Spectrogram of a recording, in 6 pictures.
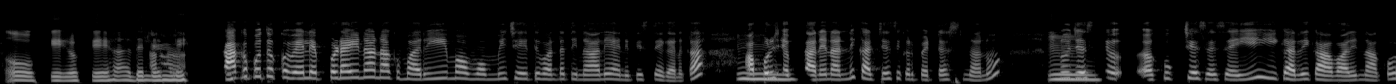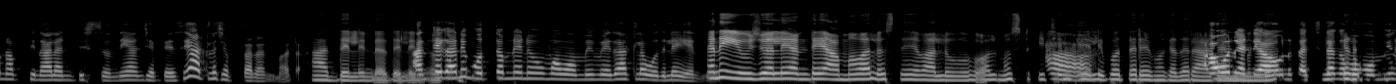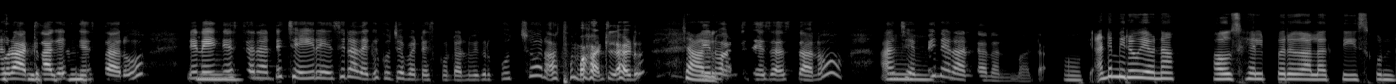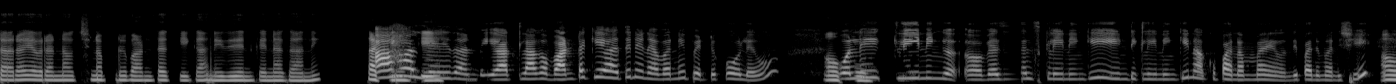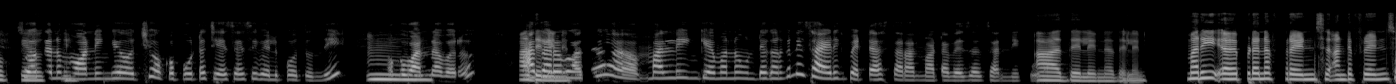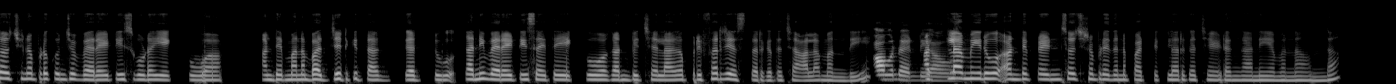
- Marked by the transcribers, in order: giggle; in English: "మమ్మీ"; in English: "కట్"; in English: "జస్ట్"; in English: "కుక్"; in English: "కర్రీ"; in English: "మమ్మీ"; in English: "యూజువల్లీ"; in English: "ఆల్‌మోస్ట్"; laughing while speaking: "నాతో మాట్లాడు"; in English: "హౌస్ హెల్పర్"; in English: "కటింగ్‌కి?"; in English: "ఓల్లీ క్లీనింగ్"; in English: "వెస్సెల్స్ క్లీనింగ్‌కి"; in English: "క్లీనింగ్‌కి"; in English: "సో"; in English: "వన్ అవరు"; in English: "సైడ్‌కి"; in English: "ఫ్రెండ్స్"; in English: "వెరైటీస్"; other background noise; in English: "బడ్జెట్‌కి"; in English: "ప్రిఫర్"; in English: "పర్టిక్యులర్‌గా"
- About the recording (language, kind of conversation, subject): Telugu, podcast, అతిథులు వచ్చినప్పుడు ఇంటి సన్నాహకాలు ఎలా చేస్తారు?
